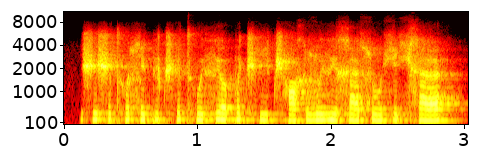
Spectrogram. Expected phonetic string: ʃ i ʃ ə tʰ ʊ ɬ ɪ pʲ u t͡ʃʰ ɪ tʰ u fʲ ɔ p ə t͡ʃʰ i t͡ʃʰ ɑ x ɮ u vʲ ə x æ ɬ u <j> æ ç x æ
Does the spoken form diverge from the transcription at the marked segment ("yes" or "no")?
yes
